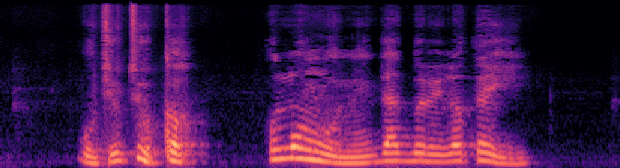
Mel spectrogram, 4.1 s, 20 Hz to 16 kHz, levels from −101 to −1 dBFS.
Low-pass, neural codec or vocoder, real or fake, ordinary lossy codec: 14.4 kHz; codec, 44.1 kHz, 2.6 kbps, SNAC; fake; AAC, 48 kbps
